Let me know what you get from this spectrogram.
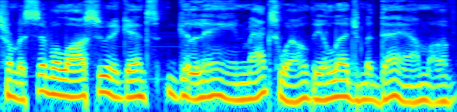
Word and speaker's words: Ghislaine: My God, it's not Ghislaine. It's Ghislaine. Half the name is silent.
